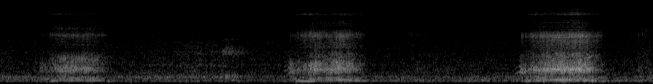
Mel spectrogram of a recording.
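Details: Three rough, rattling snores, each about half a second to a second long, separated by quiet pauses in a small quiet room; snoring likened to an old man's.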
